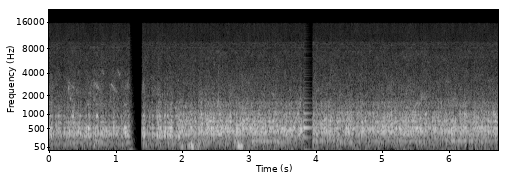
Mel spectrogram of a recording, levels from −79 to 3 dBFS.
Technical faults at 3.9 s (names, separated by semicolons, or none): burst of packet loss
